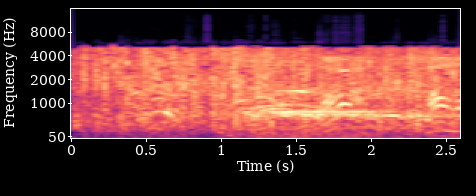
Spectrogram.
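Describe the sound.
An audience applauds at a crosstalk comedy show, many hands clapping in a dense, steady, fairly loud wash with a few voices calling out over it.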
